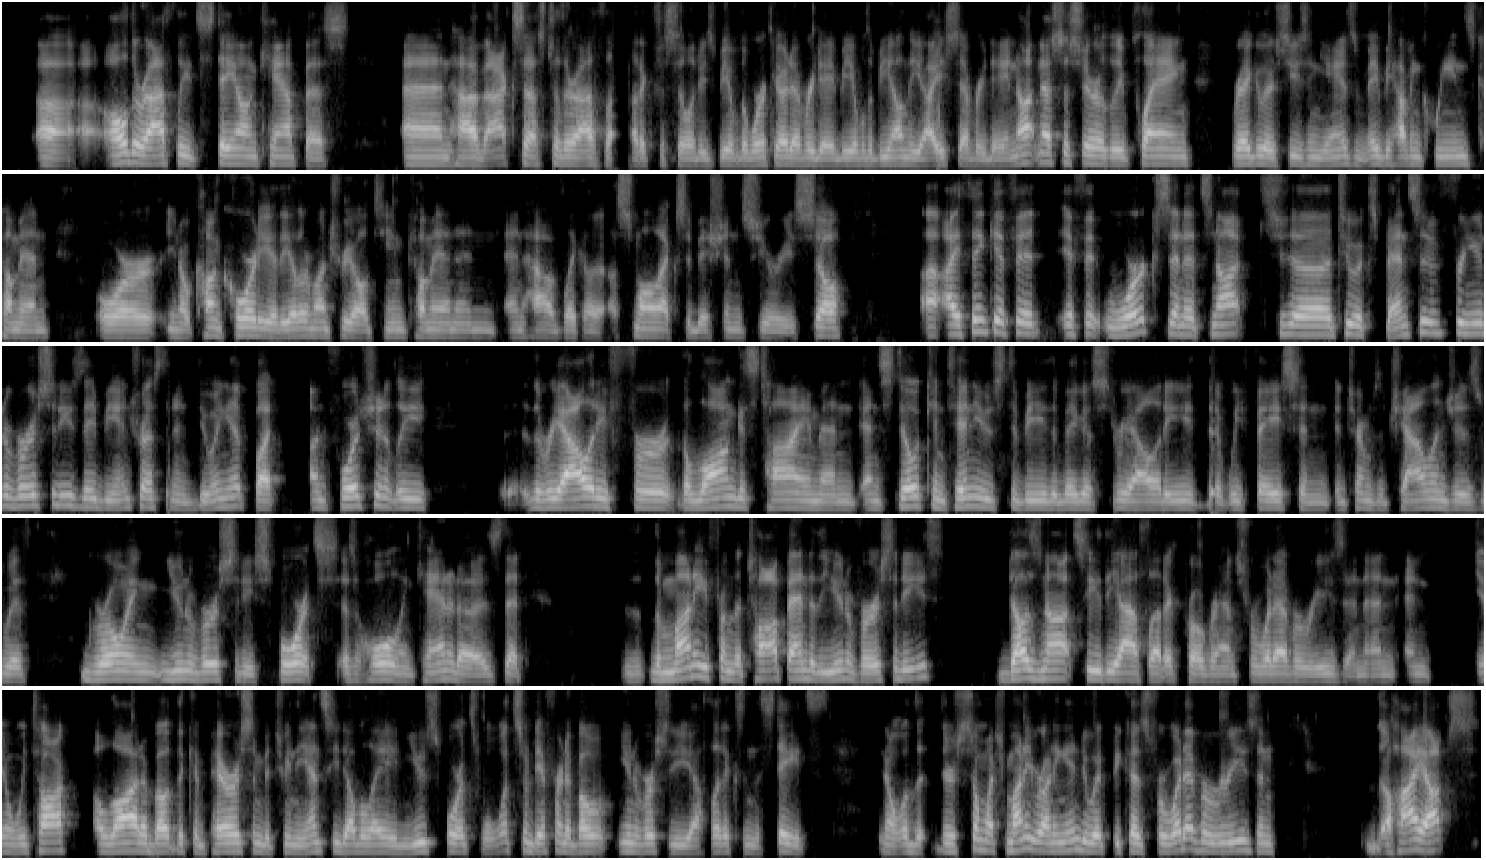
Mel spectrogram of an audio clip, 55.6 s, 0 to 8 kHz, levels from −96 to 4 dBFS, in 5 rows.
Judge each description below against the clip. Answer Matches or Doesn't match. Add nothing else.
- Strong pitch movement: Doesn't match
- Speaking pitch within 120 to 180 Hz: Matches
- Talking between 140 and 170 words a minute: Doesn't match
